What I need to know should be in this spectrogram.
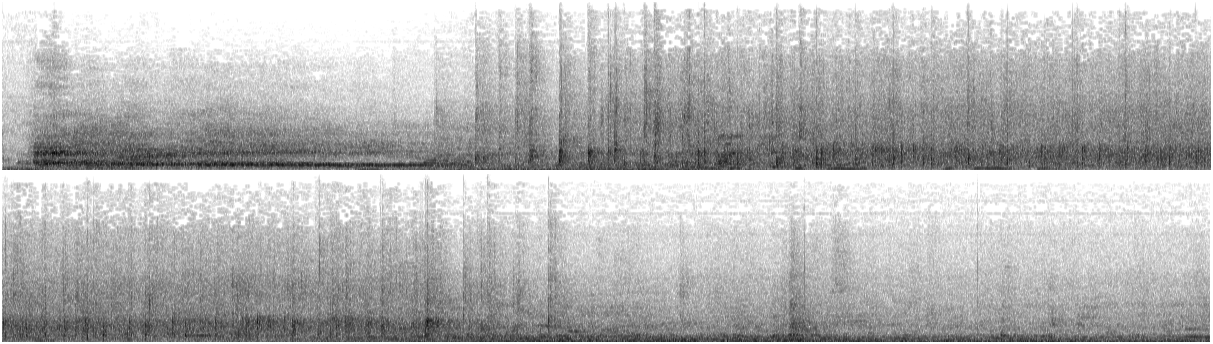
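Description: A crowd murmurs and chatters.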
